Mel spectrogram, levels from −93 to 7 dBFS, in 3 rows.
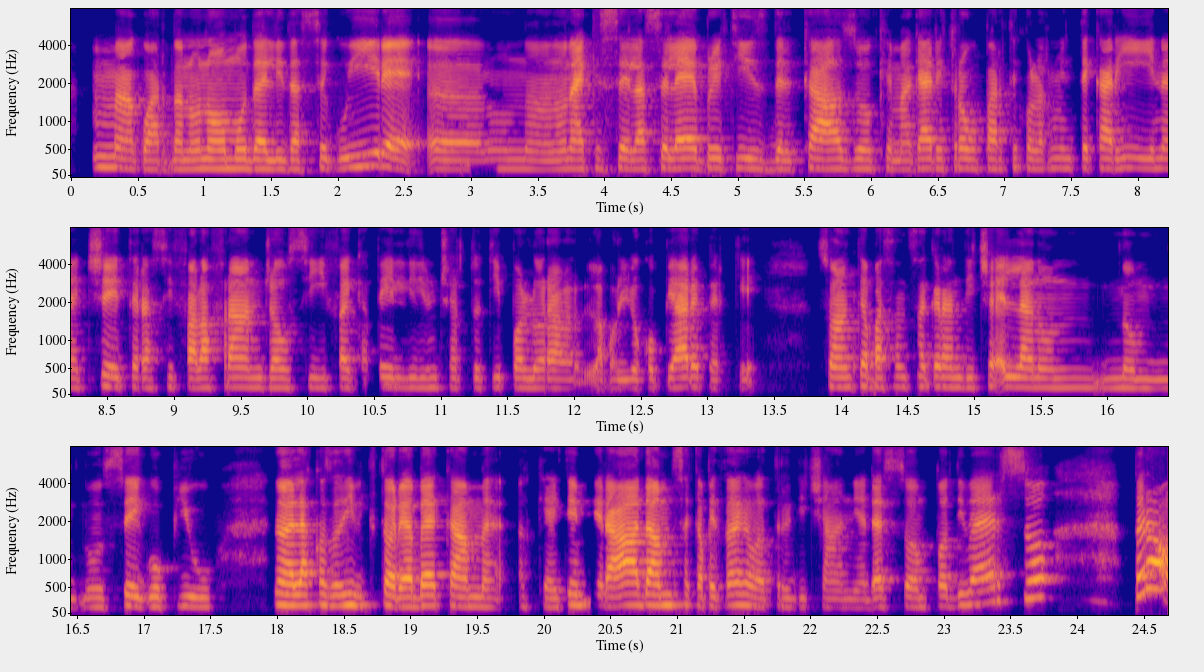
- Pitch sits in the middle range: Yes, medium, 170 Hz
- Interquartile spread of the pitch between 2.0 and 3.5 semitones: No, narrow, 1.4 semitones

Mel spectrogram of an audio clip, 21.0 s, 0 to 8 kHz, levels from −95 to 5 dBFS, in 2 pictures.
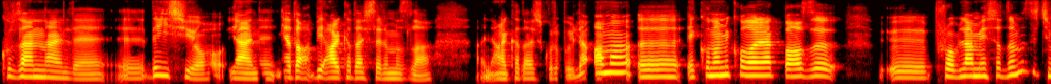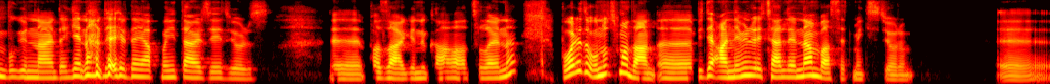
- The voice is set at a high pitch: No, medium, 170 Hz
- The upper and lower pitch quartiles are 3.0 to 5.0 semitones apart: No, wide, 5.6 semitones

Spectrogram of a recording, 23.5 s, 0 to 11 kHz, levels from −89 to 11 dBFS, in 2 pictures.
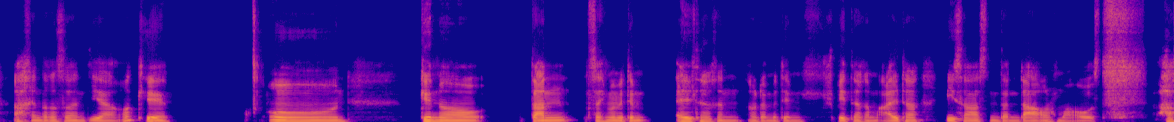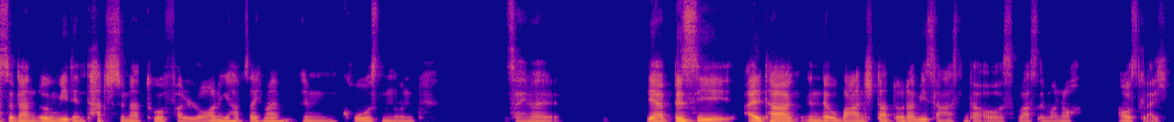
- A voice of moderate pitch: No, low, 100 Hz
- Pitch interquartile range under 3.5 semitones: Yes, narrow, 2.6 semitones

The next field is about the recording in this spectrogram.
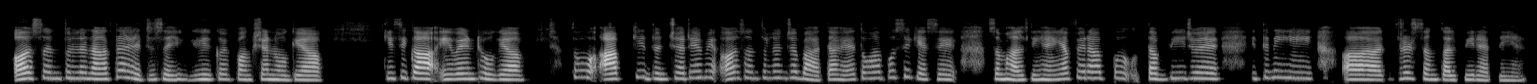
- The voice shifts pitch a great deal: No, average, 3.6 semitones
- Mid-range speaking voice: No, very high, 255 Hz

